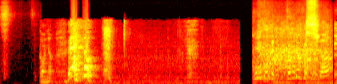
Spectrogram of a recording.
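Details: Sneezes from K-pop idols: short explosive sneeze bursts cut between different people, with laughter and chatter around them.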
